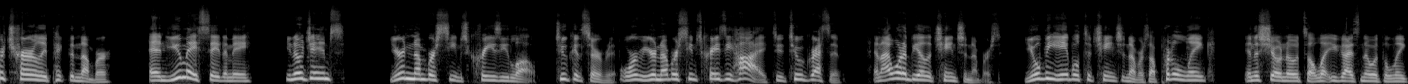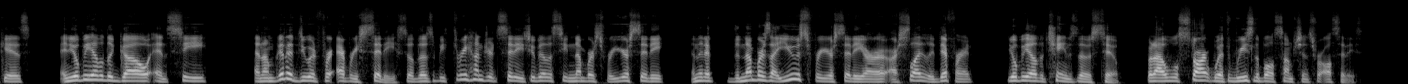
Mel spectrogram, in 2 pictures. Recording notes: This was a live class recorded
